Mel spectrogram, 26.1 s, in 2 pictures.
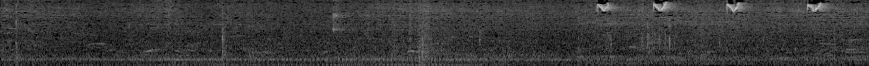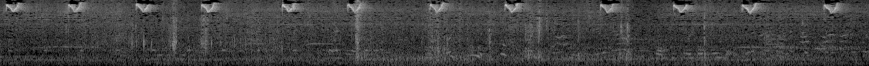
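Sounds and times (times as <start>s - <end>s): faint outdoor background noise: 0.0s - 26.0s
bird chirping: 8.9s - 10.2s, 17.2s - 18.6s, 23.1s - 23.5s.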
